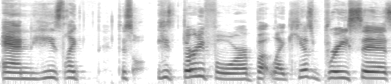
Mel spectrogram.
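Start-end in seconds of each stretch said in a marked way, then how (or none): none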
